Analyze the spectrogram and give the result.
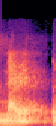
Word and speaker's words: Maret: There's also someone called Marae, or it's spelled Naret, but a name, you pronounce it Meret, or Merit, sorry. So pronounced Merit, but it's spelled Maret.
